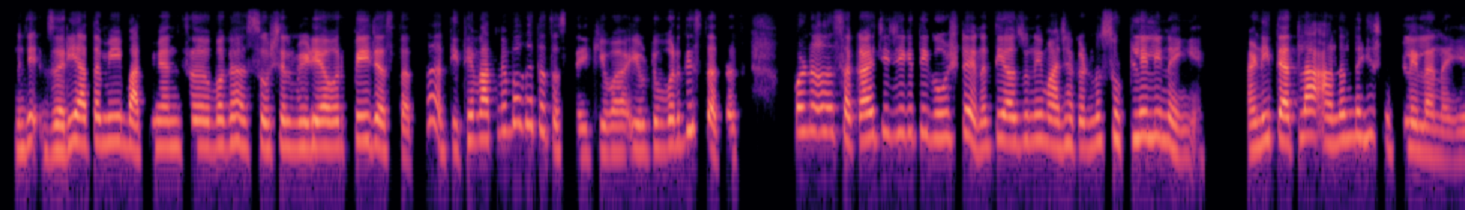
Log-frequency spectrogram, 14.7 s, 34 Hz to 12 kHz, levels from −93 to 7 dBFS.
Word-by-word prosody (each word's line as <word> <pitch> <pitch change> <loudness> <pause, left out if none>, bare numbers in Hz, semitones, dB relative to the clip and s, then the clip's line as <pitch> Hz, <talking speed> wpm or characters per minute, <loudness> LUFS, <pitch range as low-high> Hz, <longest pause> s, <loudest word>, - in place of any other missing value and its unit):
म्हणजे 205 +4 -2
जरी 185 +5 +2
आता 225 0 +4
मी 230 +1 0
बातम्यांचं 205 +2 +1
बघा 215 +1 0
सोशल 200 +1 -1
मीडियावर 200 +1 +3
पेज 235 -2 +3
असतात 185 -5 -1 0.2
ना, 410 - -2
तिथे 195 +6 -2
बातम्या 250 +5 +2
बघतच 365 - -3
असते 165 -2 -8
किंवा 180 -1 -3
YouTubeवर 195 +3 -2
दिसतातच. - - -1 0.6
पण 305 +1 +2 0.3
सकाळची 250 +4 +3
जी 285 +1 -4
ती 290 - -1
गोष्ट 255 +2 -3
आहे 270 - +5
ना 195 0 -3
ती 250 - +1
अजूनही 235 +1 0
माझ्याकडनं 205 0 -1
सुटलेली 255 +1 0
नाहीये. 185 -10 -4 0.5
आणि 200 +6 +1
त्यातला 245 +3 +6 0.2
आनंदही 255 +4 -1
सुटलेला 190 -6 -3
नाहीये. 150 -2 -8
220 Hz, 145 wpm, -21 LUFS, 195-250 Hz, 0.6 s, त्यातला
